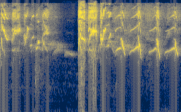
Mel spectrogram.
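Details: Oriental magpie-robin lure song used as a ringtone: dense, fast bursts of sharp whistled and chattering notes high in pitch, a brief thin trailing whistle, then a loud burst and a run of repeated upslurred chirps.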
